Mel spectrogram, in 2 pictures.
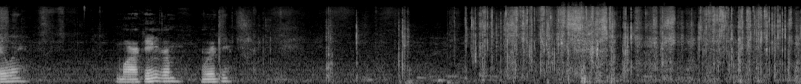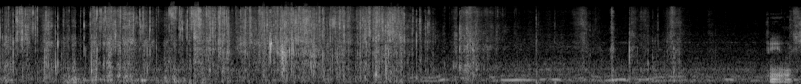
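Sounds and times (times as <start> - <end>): wrapper crinkling and tearing: 4.0 - 13.1.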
